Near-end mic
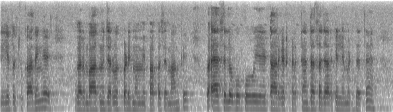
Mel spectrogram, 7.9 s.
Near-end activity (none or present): none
